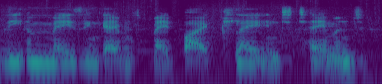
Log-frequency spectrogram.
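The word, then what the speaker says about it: Klei: amazing games made by Clay entertainment clay rhymes with Clay very clever take on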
